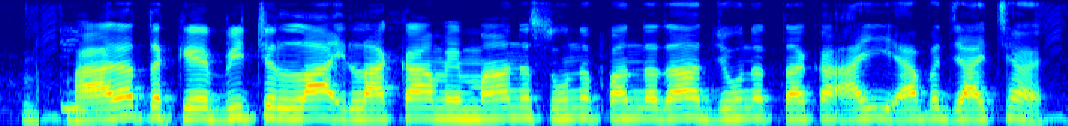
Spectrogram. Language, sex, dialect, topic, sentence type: Maithili, male, Bajjika, agriculture, statement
